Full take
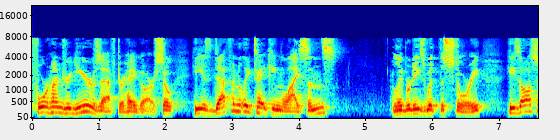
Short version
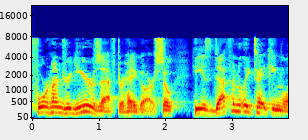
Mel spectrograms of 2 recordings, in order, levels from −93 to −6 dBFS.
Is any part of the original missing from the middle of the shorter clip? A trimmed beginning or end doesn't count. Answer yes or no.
no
